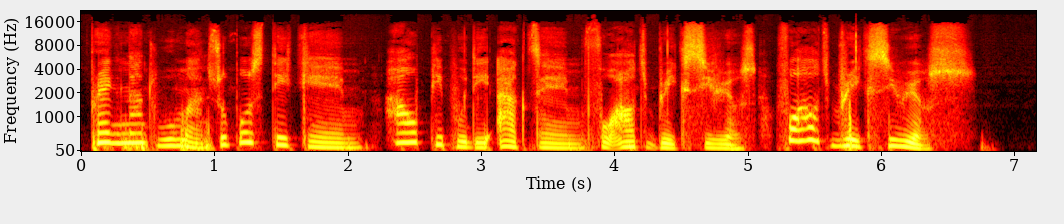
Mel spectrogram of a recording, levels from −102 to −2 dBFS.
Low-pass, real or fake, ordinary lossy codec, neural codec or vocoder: 19.8 kHz; real; MP3, 96 kbps; none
